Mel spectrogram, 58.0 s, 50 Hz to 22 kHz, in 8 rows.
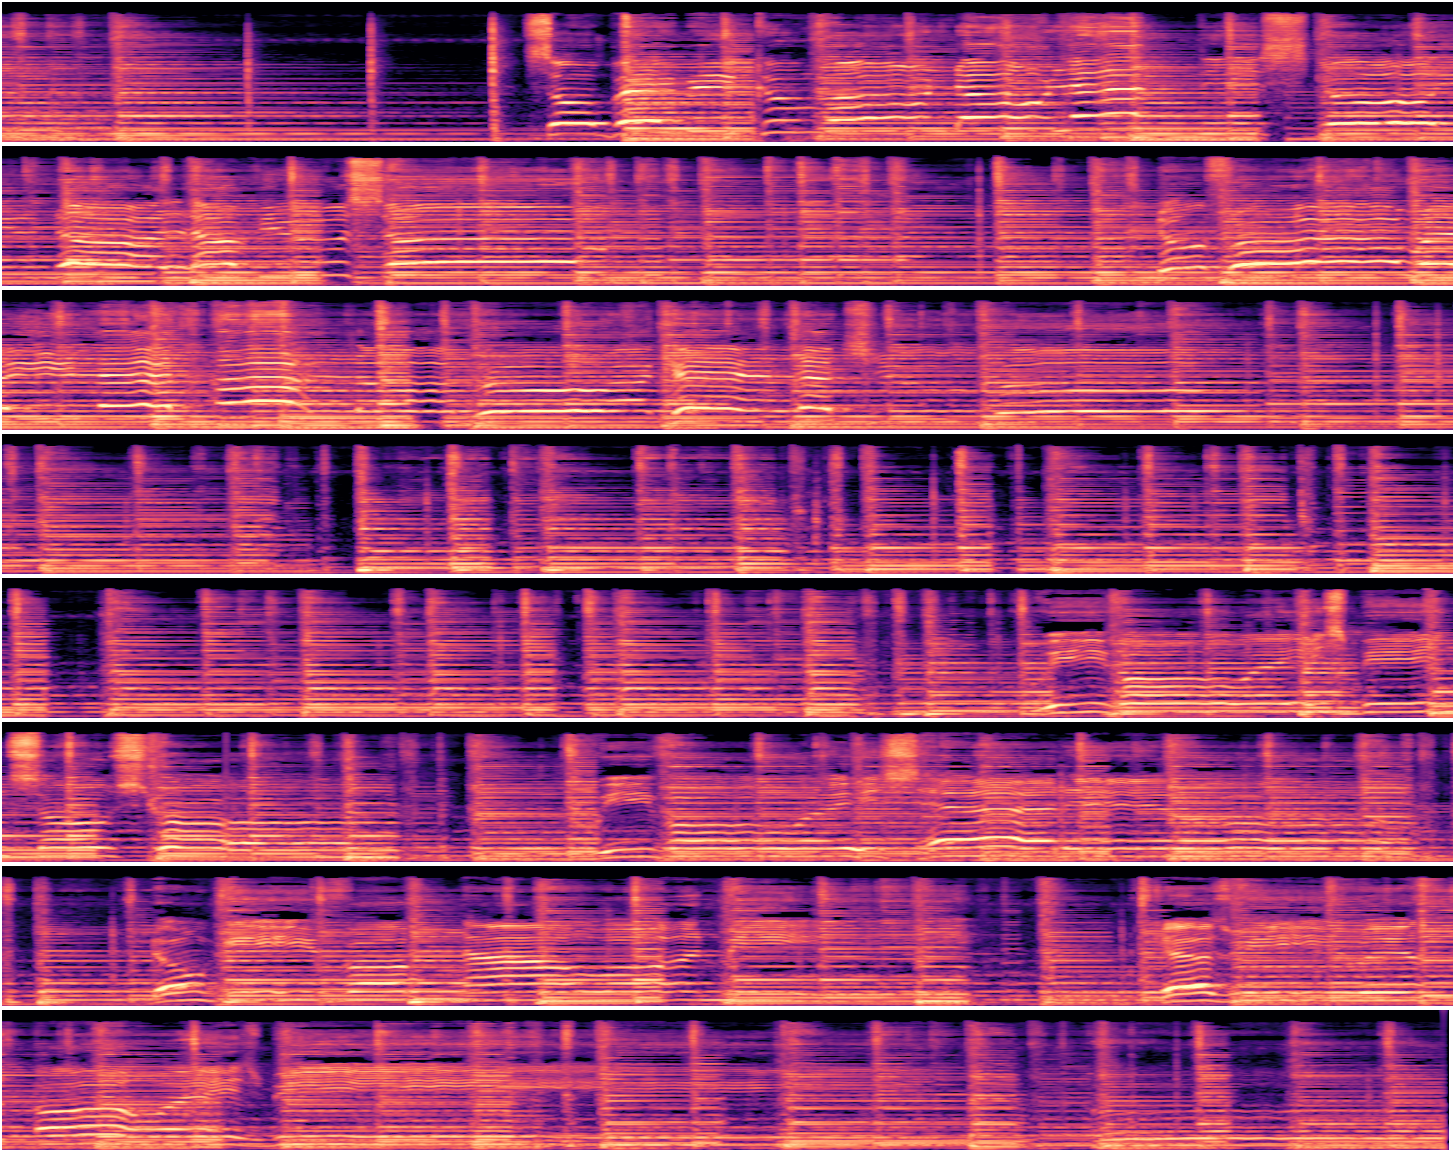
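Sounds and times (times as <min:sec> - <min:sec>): strummed acoustic guitar: 0:00.0 - 0:58.0
lead singing voice: 0:02.6 - 0:11.1, 0:12.8 - 0:21.3, 0:34.2 - 0:58.0.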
